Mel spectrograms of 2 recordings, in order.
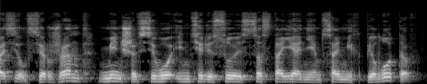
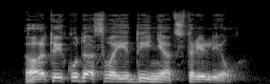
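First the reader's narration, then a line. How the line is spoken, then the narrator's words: Stern question. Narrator (Russian): строго спросил механик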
